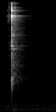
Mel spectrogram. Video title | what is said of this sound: Antique store finds…Zippo’s !!! 😀 | listen to this silver ping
